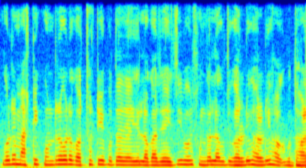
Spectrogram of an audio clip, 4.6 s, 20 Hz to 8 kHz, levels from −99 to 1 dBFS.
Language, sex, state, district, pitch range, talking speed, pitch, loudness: Odia, male, Odisha, Malkangiri, 175-195 Hz, 180 wpm, 185 Hz, -12 LUFS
